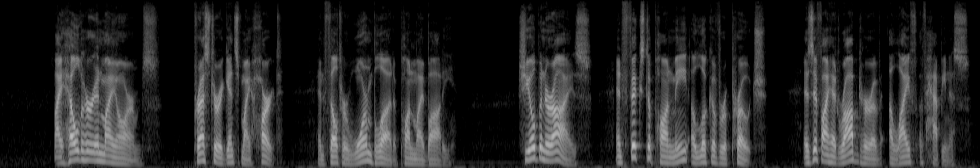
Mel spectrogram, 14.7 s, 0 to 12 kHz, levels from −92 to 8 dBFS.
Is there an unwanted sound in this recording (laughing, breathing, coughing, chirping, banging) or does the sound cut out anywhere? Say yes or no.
no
